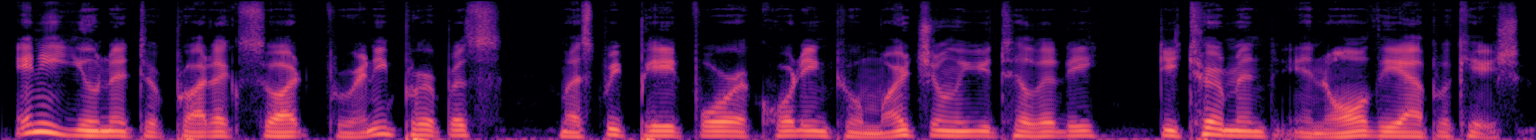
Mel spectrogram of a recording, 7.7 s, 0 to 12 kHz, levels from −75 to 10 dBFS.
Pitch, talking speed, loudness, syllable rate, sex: 110 Hz, 170 wpm, -18 LUFS, 5.9 syllables/s, male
